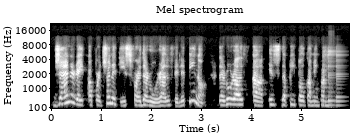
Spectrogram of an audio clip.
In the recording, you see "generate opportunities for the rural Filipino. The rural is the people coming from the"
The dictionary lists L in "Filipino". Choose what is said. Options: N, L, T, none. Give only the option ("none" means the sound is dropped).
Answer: L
